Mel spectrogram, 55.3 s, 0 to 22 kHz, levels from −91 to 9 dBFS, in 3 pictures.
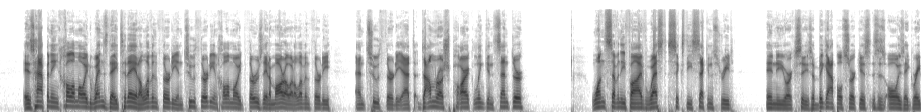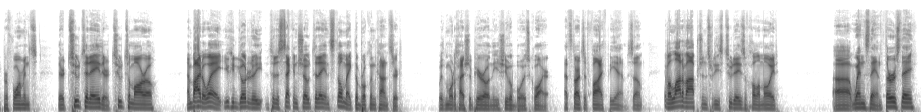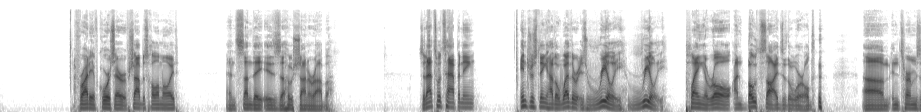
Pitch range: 85-115 Hz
